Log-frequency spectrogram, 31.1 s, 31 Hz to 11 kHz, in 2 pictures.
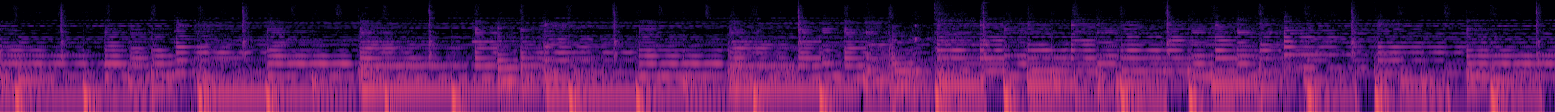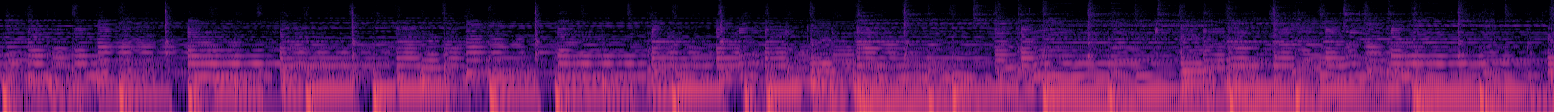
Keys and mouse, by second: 0.0 middle click, 0.6 middle click, 2.3 ctrl+click, 3.3-4.5 middle drag, 9.3 click, 10.4 KP_Decimal, 13.7 click, 15.1 g, 20.5-21.9 middle drag, 22.4 alt+z, 23.1 middle click, 24.0 click, 24.4 middle click, 25.3 m, 26.8 alt+z, 27.1 middle click, 28.2 middle click, 29.0 KP_3.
